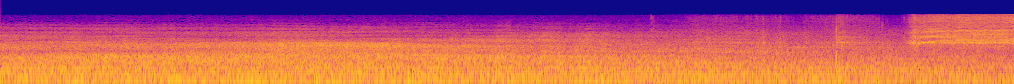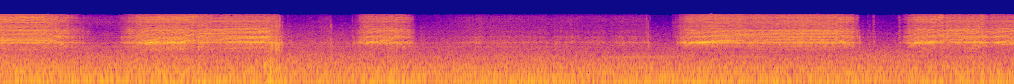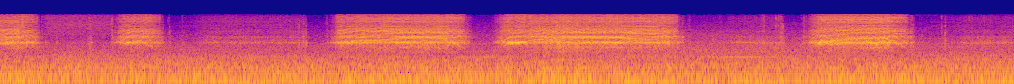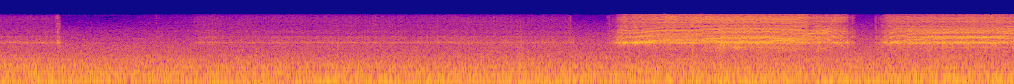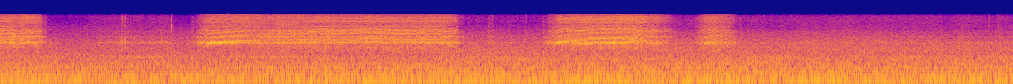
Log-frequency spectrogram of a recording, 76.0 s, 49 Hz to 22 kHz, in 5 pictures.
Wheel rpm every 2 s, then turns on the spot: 0, 0, 0, 0, 0, 10, 20, 150, 60, 120, 30, 10, 40, 150, 90, 70, 30, 40, 100, 130, 40, 80, 20, 10, 20, 20, 20, 70, 160, 90, 130, 20, 150, 130, 40, 70, 10, 20.
10-12 20-24 30-34 40-42 44-54 72-76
